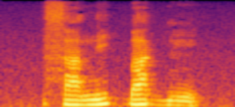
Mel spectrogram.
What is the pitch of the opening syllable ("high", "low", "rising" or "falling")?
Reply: low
